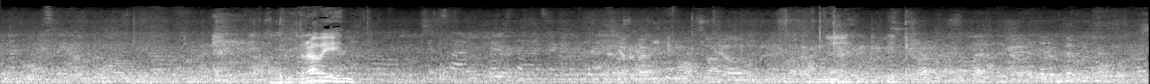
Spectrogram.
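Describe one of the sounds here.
A crowd of men and women chatter nearby in a room.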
